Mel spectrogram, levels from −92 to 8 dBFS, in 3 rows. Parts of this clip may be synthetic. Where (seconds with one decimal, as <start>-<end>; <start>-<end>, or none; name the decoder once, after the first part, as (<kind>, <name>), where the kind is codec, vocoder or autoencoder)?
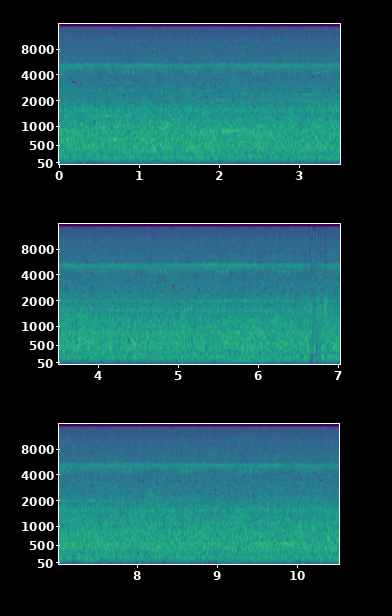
none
